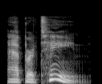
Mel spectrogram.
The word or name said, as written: appertain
